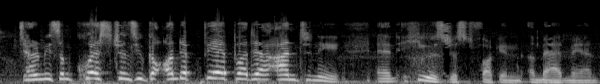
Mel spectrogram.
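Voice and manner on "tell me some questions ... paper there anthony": bad fake Jamaican accent, very high. Retelling how a guest answered in an interview: imitating a bad Jamaican accent. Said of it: "goes straight bad Jamaican accent".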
